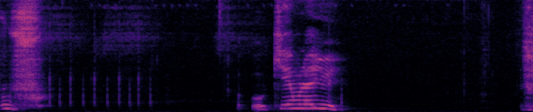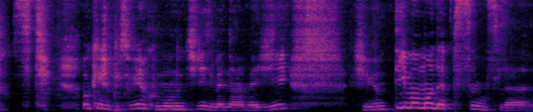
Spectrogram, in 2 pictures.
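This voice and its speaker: A woman's voice: a little high, expressive, a little slow, long pauses, a little mellow. Chatty woman commenting on gameplay. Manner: chatty, self-mocking. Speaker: let's play host.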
